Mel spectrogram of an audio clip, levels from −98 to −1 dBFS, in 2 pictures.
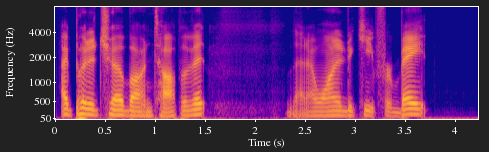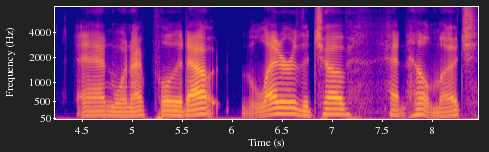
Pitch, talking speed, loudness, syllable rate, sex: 125 Hz, 185 wpm, -20 LUFS, 5.0 syllables/s, male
